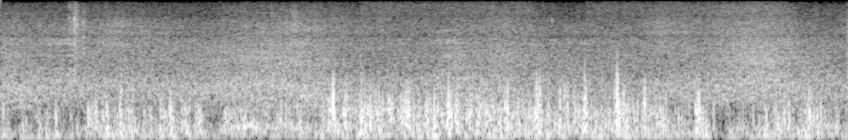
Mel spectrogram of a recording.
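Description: Wind buffeting the recording phone's microphone: a loud, uneven low noise with no words over it.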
